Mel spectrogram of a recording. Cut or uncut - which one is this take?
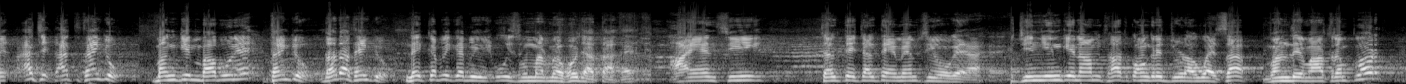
cut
